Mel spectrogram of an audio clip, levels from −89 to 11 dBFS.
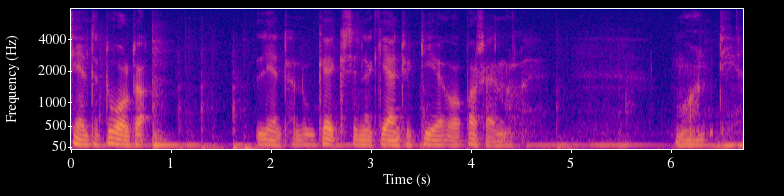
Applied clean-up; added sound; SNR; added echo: none; none; none; none.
